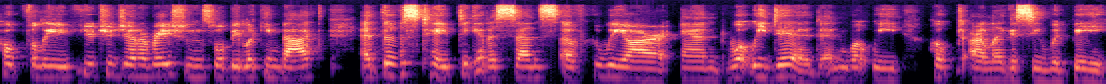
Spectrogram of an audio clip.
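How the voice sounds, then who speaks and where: In a Canadian accent, a woman with a plain, everyday voice speaks at a fairly low pitch and a moderate pace. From London, England, then Canada from age 12. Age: 60s. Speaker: actor and producer. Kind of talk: interview.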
